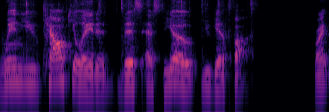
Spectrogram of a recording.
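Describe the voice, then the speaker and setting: A strong Southern US accent comes through at a very slow pace. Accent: thick US Southern. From US South. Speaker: economics professor. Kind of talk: lecture. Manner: slow, deliberate.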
